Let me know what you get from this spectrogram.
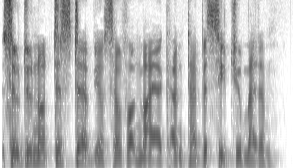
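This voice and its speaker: A man voicing a grave, upright young soldier who speaks in a measured, serious way. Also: lowish voice, very animated, no echo, clean studio sound.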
